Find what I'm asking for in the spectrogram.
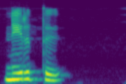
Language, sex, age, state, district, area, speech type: Tamil, female, 18-30, Tamil Nadu, Krishnagiri, rural, read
